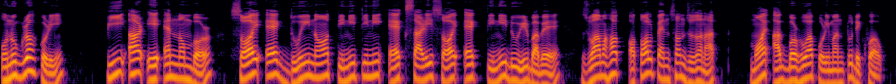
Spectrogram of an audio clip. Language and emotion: Assamese, neutral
